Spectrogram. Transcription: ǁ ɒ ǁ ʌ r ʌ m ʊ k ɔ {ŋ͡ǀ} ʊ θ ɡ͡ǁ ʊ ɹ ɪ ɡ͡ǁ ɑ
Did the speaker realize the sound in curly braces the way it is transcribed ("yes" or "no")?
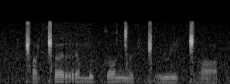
yes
